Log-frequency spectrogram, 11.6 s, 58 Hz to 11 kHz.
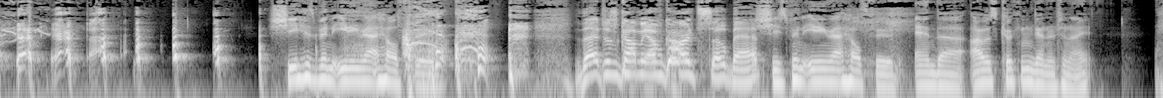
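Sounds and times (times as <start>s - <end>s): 
person coughing harshly: 0.0s - 1.2s, 3.5s - 5.4s
laughter: 0.0s - 2.7s
speech: 0.3s - 1.2s, 2.8s - 5.0s, 5.8s - 11.0s.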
